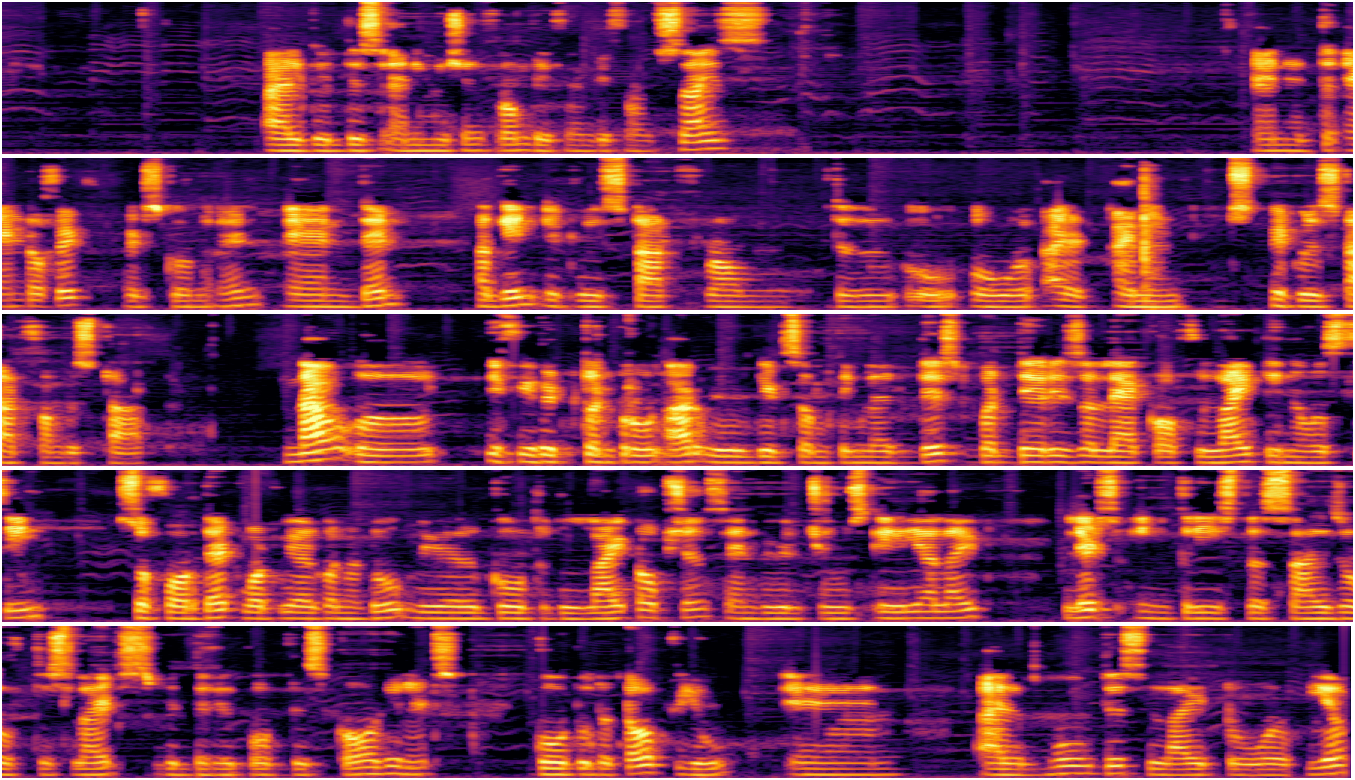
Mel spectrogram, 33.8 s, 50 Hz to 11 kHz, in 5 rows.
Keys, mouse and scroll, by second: 1.9 click, 9.8 click, 14.5 click, 16.4 ctrl+r, 20.2 click, 22.9-27.6 drag, 26.0-26.7 drag, 27.9-29.1 drag, 29.3 middle click, 30.4 scroll down 1, 32.2-33.5 drag, 33.5 scroll down 1.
